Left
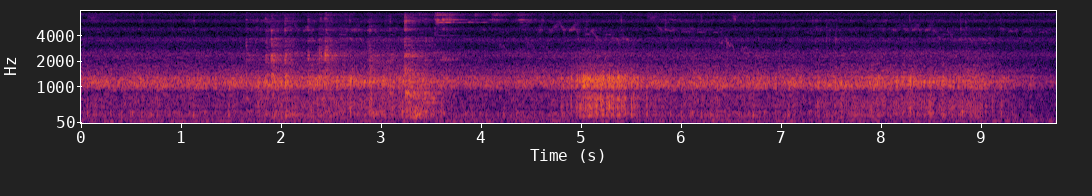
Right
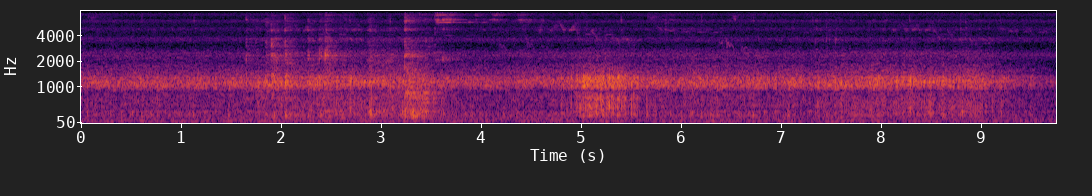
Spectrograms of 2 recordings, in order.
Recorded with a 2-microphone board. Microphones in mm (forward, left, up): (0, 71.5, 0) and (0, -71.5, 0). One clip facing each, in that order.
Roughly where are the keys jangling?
Centre.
